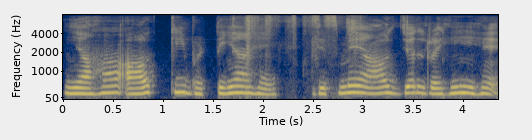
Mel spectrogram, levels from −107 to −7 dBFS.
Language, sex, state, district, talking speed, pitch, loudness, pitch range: Hindi, female, Chhattisgarh, Raigarh, 135 wpm, 215 Hz, -30 LUFS, 200-230 Hz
